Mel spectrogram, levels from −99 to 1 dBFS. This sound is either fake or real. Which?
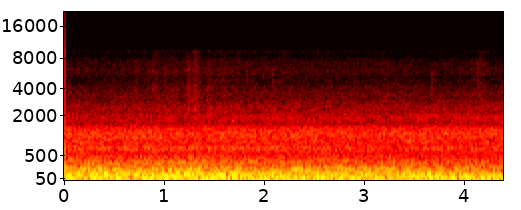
real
